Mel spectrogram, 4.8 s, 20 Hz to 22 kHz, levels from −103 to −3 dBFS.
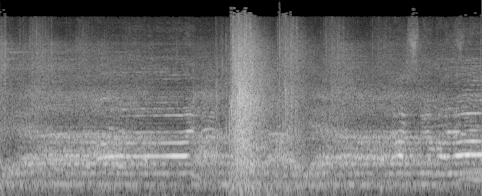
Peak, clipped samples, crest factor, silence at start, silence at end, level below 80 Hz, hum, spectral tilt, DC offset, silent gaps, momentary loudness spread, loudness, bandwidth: -2 dBFS; under 0.1%; 22 dB; 0 s; 0 s; -54 dBFS; none; -1 dB/octave; under 0.1%; none; 11 LU; -23 LUFS; 18 kHz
